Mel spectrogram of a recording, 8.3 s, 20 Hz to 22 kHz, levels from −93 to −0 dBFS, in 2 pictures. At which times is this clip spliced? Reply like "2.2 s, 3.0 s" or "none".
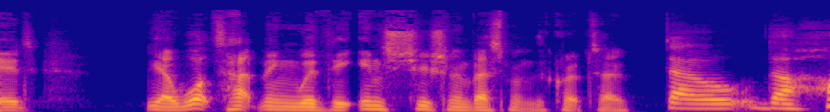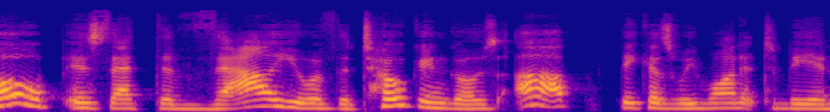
3.2 s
